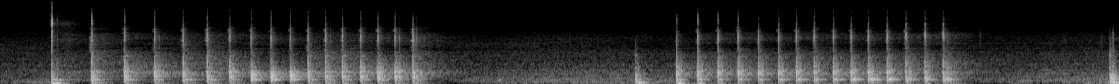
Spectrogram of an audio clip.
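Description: Light hammer taps on sheet metal while small dents are worked out, two quick, evenly spaced runs of about a dozen sharp close knocks each, separated by a pause.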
